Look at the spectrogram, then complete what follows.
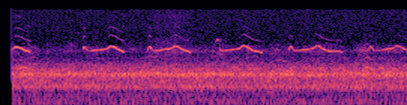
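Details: Several thousand snow geese on a wildlife refuge in Missouri, heard during a controlled burn on a clear, lightly breezy day: a dense, unbroken roar of honking from the flock, with high, arched calls repeating about twice a second above it.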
